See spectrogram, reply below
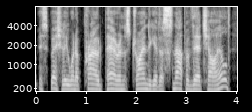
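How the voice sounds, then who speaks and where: An actress playing an experienced tutor advising a student in a scripted exam dialogue, calm and measured. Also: female voice, sits low, no echo, close to an everyday voice. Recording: dry studio recording.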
